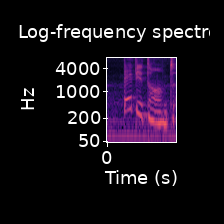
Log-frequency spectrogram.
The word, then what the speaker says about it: debutante: Debutante. I was saying it completely wrong.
